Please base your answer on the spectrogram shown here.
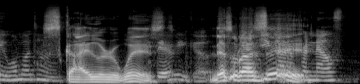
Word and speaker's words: Skylar West: But yeah, Skyward West. And Skyward West. Who? That's your name, right? Say it one more time. Skylar West.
